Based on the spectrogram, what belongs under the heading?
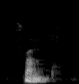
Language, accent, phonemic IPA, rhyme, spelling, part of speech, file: English, Southern England, /fɹʌmp/, -ʌmp, frump, noun / verb, LL-Q1860 (eng)-frump.wav
- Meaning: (noun) 1. A frumpy person, somebody who is unattractive, drab or dowdy 2. Unattractive, dowdy clothes 3. A bad-tempered person 4. A flout or snub; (verb) To insult; to flout; to mock; to snub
